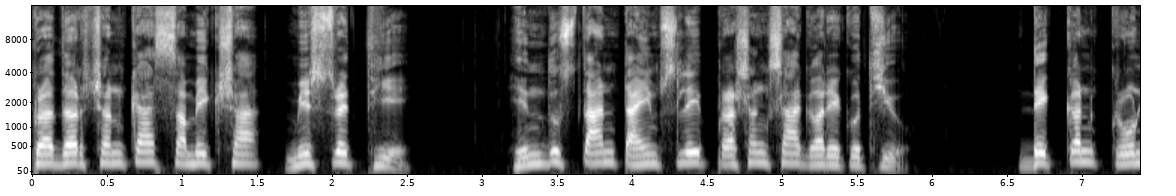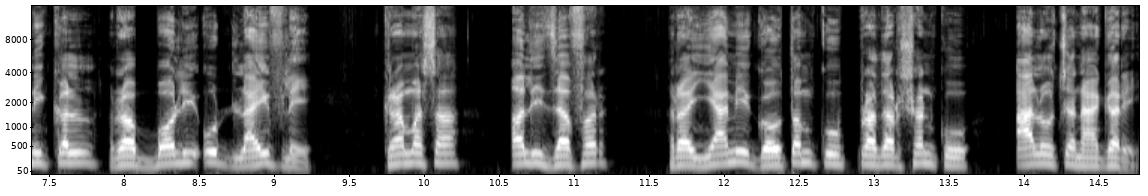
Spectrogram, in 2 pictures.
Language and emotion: Nepali, neutral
